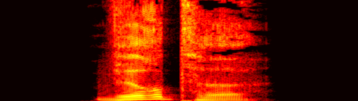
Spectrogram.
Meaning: inflection of wirren: 1. first/third-person singular preterite 2. first/third-person singular subjunctive II
- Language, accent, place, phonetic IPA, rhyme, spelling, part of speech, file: German, Germany, Berlin, [ˈvɪʁtə], -ɪʁtə, wirrte, verb, De-wirrte.ogg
